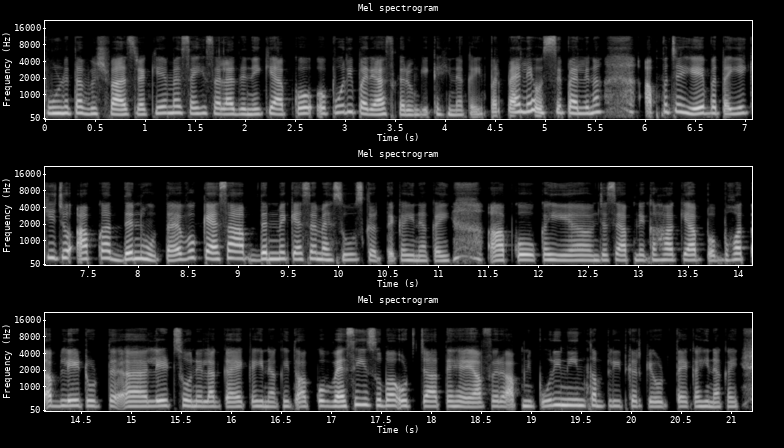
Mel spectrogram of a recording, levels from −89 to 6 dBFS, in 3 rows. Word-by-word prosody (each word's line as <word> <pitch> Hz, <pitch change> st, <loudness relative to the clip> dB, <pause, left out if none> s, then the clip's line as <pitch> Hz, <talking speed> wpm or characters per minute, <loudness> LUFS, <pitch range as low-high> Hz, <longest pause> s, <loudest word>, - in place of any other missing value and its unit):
पूर्णतः 245 Hz, 0 st, +3 dB
विश्वास 210 Hz, -3 st, +1 dB
रखिए, 225 Hz, +5 st, -1 dB
मैं 260 Hz, +1 st, +1 dB
सही 240 Hz, -1 st, -2 dB
सलाह 215 Hz, -3 st, +1 dB
देने 205 Hz, 0 st, -1 dB
की 230 Hz, +2 st, -1 dB
आपको 215 Hz, +3 st, +2 dB
ओ -, -, +1 dB
पूरी 285 Hz, +3 st, -2 dB
प्रयास 210 Hz, -5 st, +2 dB
करुँगी 185 Hz, 0 st, -3 dB
कहीं 200 Hz, -1 st, -5 dB
न 185 Hz, 0 st, -4 dB
कहीं। -, -, -5 dB
पर -, -, -2 dB
पहले 300 Hz, +2 st, +4 dB
उससे 270 Hz, -9 st, +1 dB
पहले 235 Hz, -2 st, +2 dB
ना 285 Hz, +4 st, +1 dB, 0.5 s
आप -, -, +1 dB
मुझे 295 Hz, +1 st, -1 dB
ये 235 Hz, -4 st, +6 dB
बताइए 235 Hz, -1 st, -1 dB
कि 305 Hz, -, +2 dB
जो 300 Hz, +2 st, +1 dB, 0.2 s
आपका 275 Hz, +3 st, +1 dB
दिन 250 Hz, +4 st, +4 dB
होता 205 Hz, -5 st, 0 dB
है, 215 Hz, -, +4 dB
वो 280 Hz, +6 st, -1 dB
कैसा 265 Hz, +1 st, +5 dB
आप 265 Hz, -2 st, +1 dB
दिन 255 Hz, -1 st, +6 dB
में 260 Hz, +1 st, +2 dB
कैसे 250 Hz, +1 st, 0 dB
महसूस 225 Hz, -1 st, -1 dB
करते 200 Hz, -4 st, -5 dB
हैं -, -, -10 dB
कहीं 205 Hz, 0 st, -1 dB
न 195 Hz, -, -3 dB
कहीं? 185 Hz, +1 st, -3 dB, 0.4 s
आपको 205 Hz, +1 st, +3 dB
कहीं 215 Hz, -2 st, 0 dB
अ, 205 Hz, 0 st, -1 dB
जैसे 210 Hz, +1 st, -2 dB
आपने 205 Hz, 0 st, -2 dB
कहा 220 Hz, 0 st, +1 dB
कि 225 Hz, -, +1 dB
आप 215 Hz, +1 st, +1 dB
बहुत 220 Hz, +4 st, -1 dB, 0.2 s
लेट 220 Hz, 0 st, +2 dB
उठते 210 Hz, -1 st, -3 dB
अ, 200 Hz, +1 st, +1 dB
लेट 215 Hz, +2 st, +1 dB
सोने 210 Hz, -3 st, -1 dB
लग 195 Hz, 0 st, -2 dB
गए 185 Hz, -, 0 dB
हैं 195 Hz, -, -1 dB
कहीं 205 Hz, 0 st, -3 dB
न 190 Hz, -, -4 dB
कहीं। 205 Hz, +2 st, -7 dB
तो -, -, -3 dB
आपको 195 Hz, +2 st, -2 dB
वैसे 205 Hz, +6 st, +4 dB
ही 265 Hz, -1 st, +1 dB
सुबह 230 Hz, -1 st, 0 dB
उठ -, -, -15 dB
जाते 205 Hz, 0 st, -1 dB
हैं 200 Hz, -2 st, 0 dB
या 180 Hz, 0 st, +2 dB
फिर 205 Hz, -1 st, -4 dB
अपनी 210 Hz, -1 st, -3 dB
पूरी 225 Hz, +5 st, 0 dB
नींद 235 Hz, -2 st, +2 dB
कंप्लीट 210 Hz, -2 st, -5 dB
करके 210 Hz, -2 st, -6 dB
उठते 190 Hz, 0 st, -6 dB
हैं 195 Hz, -, -5 dB
कहीं 195 Hz, 0 st, -2 dB
न 180 Hz, -, -3 dB
कहीं? 190 Hz, 0 st, -6 dB
215 Hz, 235 wpm, -22 LUFS, 200-240 Hz, 0.5 s, ये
